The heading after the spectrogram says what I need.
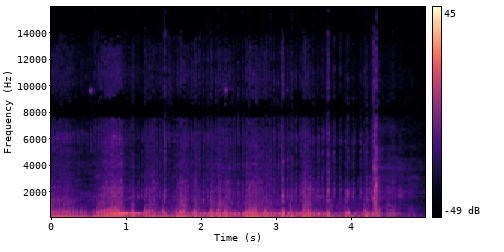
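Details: Small engine, mismade stator plate and/or flywheel advancing electrical spark timing past the F mark: rapid metallic pinging and knocking on every firing pulse while revving, first mistaken for a loose connecting rod; detonation from over-advanced ignition timing.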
